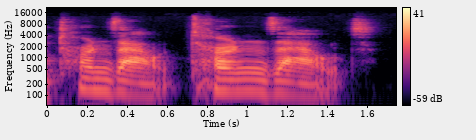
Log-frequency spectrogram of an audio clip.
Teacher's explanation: You link the word, the Z sound at the end of the word turn to the out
